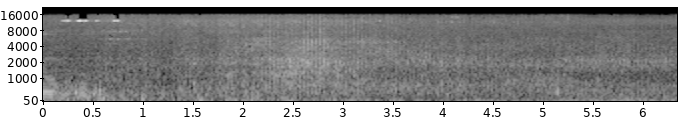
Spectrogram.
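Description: Car driving in slow traffic, heard from inside the vehicle: a steady low rumble of engine and road noise, with a slight swell of noise about two to three seconds in.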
